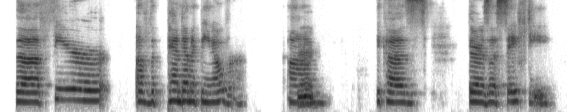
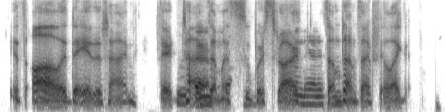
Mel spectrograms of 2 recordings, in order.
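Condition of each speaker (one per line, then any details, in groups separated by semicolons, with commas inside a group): No condition
Multiple sclerosis; progressive form, quadriplegic, wheelchair user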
